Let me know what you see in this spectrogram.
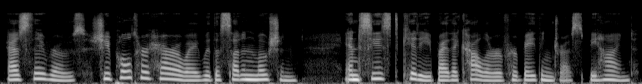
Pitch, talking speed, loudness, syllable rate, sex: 215 Hz, 215 wpm, -18 LUFS, 5.6 syllables/s, female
